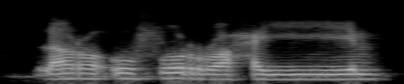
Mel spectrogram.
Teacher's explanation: Kalau riwayat Imam Syu'bah sesudah Hamzah dhammanya itu dibuang jadi la ra'ufur rahim.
